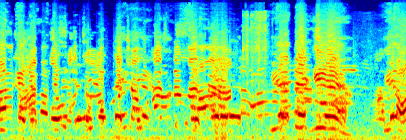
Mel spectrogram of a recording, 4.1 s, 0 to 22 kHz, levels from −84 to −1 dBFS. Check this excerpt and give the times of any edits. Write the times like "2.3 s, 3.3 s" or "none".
2.5 s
